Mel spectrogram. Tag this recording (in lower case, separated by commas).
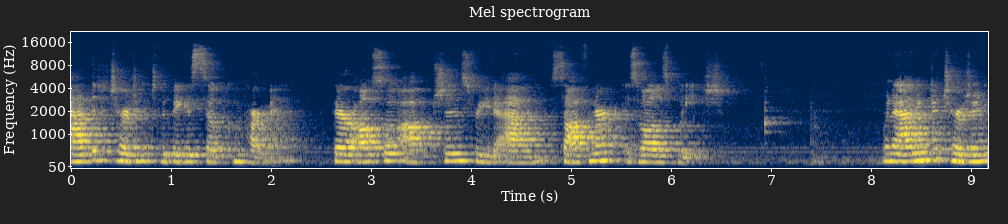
speech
